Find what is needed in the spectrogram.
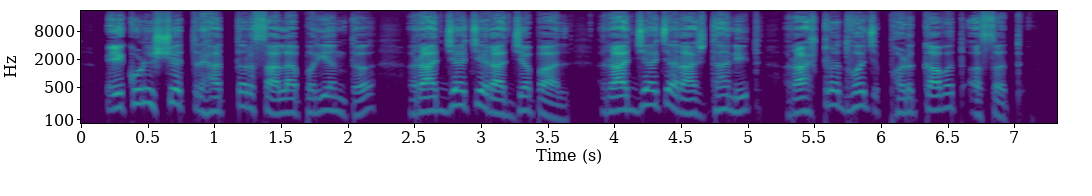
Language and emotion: Marathi, neutral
